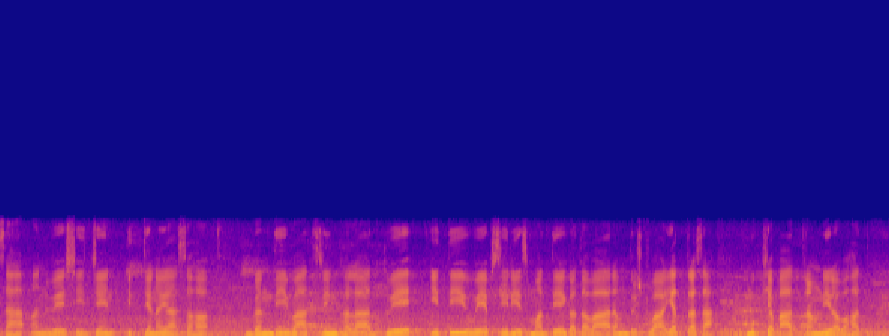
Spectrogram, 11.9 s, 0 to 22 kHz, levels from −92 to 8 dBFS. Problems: none marked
